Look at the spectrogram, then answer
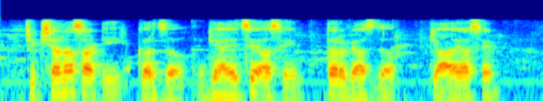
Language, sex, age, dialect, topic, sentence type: Marathi, male, 18-24, Standard Marathi, banking, question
